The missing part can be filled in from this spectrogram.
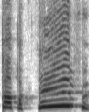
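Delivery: put-on frightened small child crying out, very high scream. A parent retells how their child cries out for help, imitating a child screaming. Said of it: "aber er traut der Sache nicht und schreit".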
